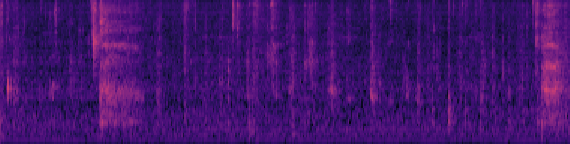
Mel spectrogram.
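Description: Chewing of pickled jalapeño pepper slices: soft wet chewing and small mouth clicks, with a louder noisy sound about a second in and again near the end, over a steady low hum.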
